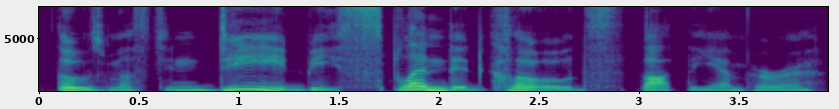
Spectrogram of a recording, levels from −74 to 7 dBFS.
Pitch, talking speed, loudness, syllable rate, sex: 195 Hz, 135 wpm, -19 LUFS, 4.1 syllables/s, female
